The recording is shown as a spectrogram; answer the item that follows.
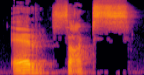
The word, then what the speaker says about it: ersatz: इसके लिए इनफैक्ट एक और शब्द यूज होता है नकली के लिए, जिसको बोलते हैं एरसाट्स। ये थोड़ा सा डिफिकल्ट शब्द है प्रोनाउंस करना, एरसाट्स, ERSATZ।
